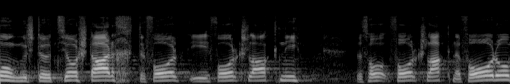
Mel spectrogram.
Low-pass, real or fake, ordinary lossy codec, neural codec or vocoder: 9.9 kHz; real; none; none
